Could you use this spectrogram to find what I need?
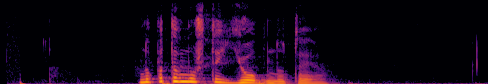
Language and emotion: Russian, angry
